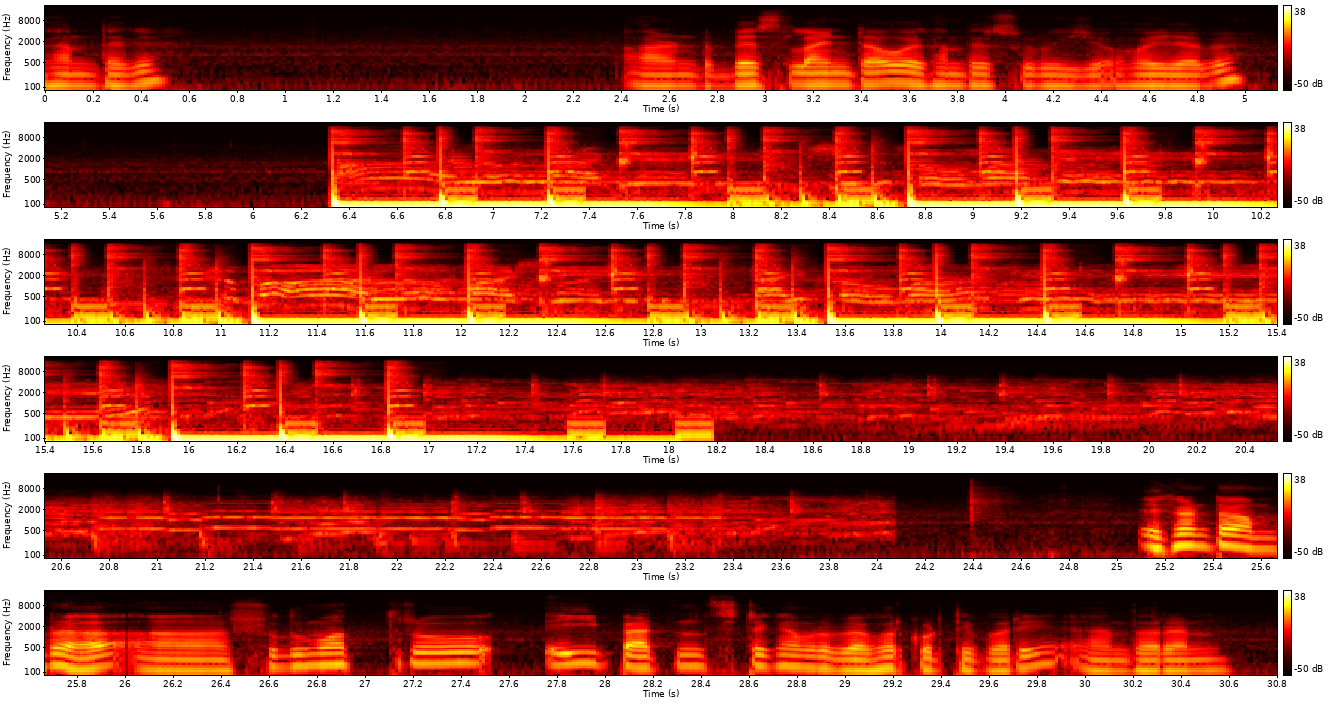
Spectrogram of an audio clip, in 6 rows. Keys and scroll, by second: 6.5 space, 24.3 space.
